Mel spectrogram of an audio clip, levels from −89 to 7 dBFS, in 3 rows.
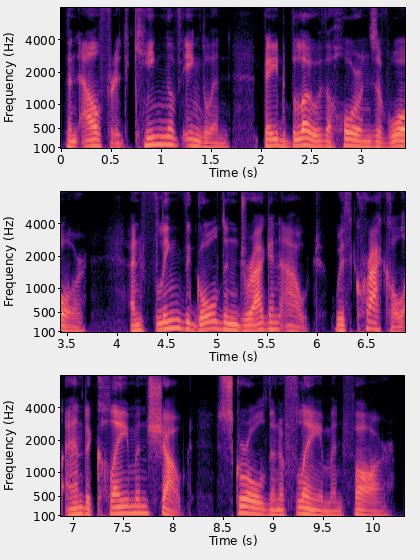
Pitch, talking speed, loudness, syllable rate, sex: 120 Hz, 165 wpm, -19 LUFS, 4.2 syllables/s, male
